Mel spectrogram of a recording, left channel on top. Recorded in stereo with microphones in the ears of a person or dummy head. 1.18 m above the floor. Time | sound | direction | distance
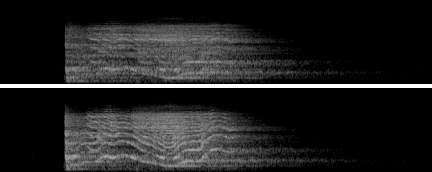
0.6 | a squeak | 55° right (ahead or behind) | 1.0 m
